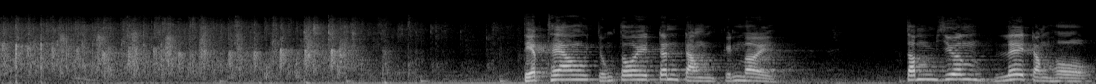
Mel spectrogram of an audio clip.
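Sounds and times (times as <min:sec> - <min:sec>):
audience applause for a prize winner at an awards presentation: 0:00.0 - 0:05.2
speech: 0:05.2 - 0:07.9, 0:09.1 - 0:10.9.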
